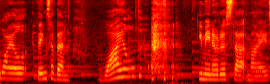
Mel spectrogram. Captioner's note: laughs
